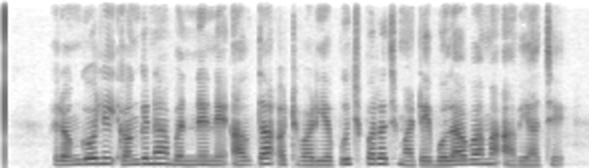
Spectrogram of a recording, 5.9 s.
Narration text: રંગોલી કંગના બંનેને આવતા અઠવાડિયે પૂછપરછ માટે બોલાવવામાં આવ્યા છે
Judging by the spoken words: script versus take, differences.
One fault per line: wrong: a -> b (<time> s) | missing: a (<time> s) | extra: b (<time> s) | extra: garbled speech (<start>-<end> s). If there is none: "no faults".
no faults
